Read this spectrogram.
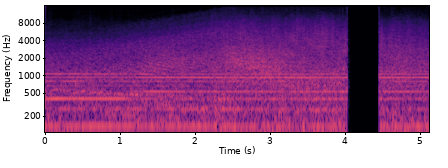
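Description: A sandstorm roars and swells louder.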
